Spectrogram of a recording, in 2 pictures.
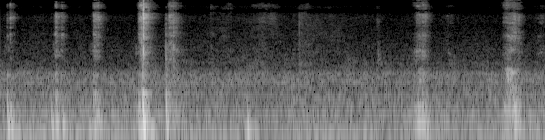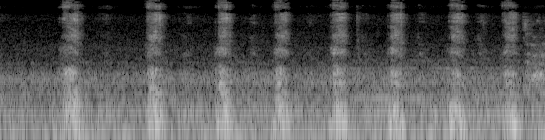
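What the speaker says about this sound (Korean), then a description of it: "곡선을 자르실 때는 굉장히 가위를 천천히 자주자주 이렇게" Fabric scissors make slow, frequent short snips while cutting cloth along a curved line for a child's pajamas, a quiet, close series of crisp cuts with light rustling of fabric between them.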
